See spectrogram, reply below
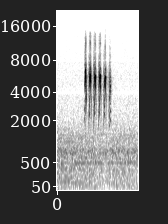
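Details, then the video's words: Black-capped chickadee giving a single quick run of six buzzy, evenly spaced high notes that fade slightly at the end, in a quiet outdoor setting. "Black-capped Chickadee Calls"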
